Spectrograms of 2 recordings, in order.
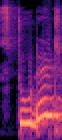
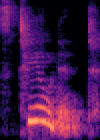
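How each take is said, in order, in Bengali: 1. t সরাসরি 'oo' ধ্বনিতে চলে যায়। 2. t-এর পরে 'yoo' ধ্বনি আসে। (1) "স্টুডেন্ট নয়"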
